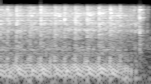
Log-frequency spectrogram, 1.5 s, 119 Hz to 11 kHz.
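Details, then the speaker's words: Poulan Pro PP4018 chainsaw at first startup after new carburetor, fuel line and primer bulb, off choke: screams at high revs, wavers, then sags and bogs; running a little lean, high-speed screw needs adjusting. "Need to be adjusted. It's a little bit lean. Hear it bogging"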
